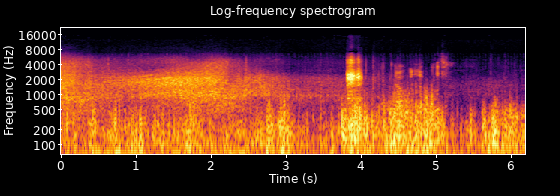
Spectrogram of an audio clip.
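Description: Wind buffeting the microphone of a camera carried on a moving bicycle, with the rushing noise of a car passing on the road during the first two seconds or so. A brief sharp noise comes about four seconds in.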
